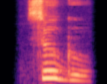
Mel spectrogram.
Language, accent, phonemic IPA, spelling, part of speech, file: Swahili, Kenya, /ˈsu.ɠu/, sugu, noun / adjective, Sw-ke-sugu.flac
- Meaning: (noun) a wart (type of growth occurring on the skin); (adjective) 1. callous, heartless 2. chronic (especially of a disease)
